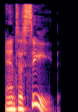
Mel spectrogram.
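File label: "antecede", British English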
